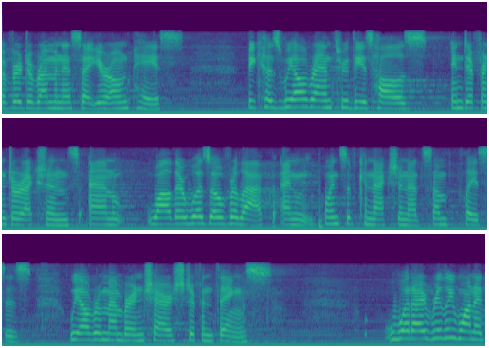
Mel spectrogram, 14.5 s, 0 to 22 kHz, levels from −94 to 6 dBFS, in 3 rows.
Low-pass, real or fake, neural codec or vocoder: 7.2 kHz; real; none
